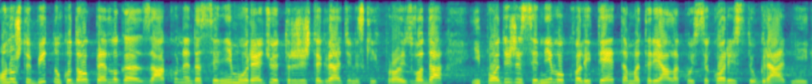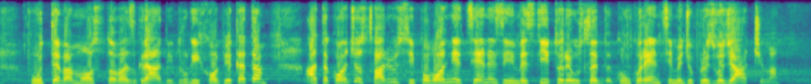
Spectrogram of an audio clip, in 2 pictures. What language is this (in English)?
Serbian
